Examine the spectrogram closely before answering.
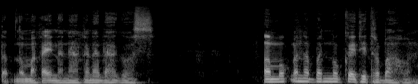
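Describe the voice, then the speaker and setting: A man's voice: deep voice, animated, fairly quick, breathy edge, no echo. A man playing a devoted, protective young boyfriend in an audio drama, earnest and coaxing. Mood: affectionate, protective.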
